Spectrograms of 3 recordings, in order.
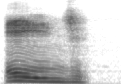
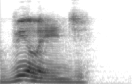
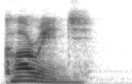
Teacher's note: Y el sonido final es un sonido que no tenemos en español tampoco, que ocurre aquí en la G. La G se pronuncia con este sonido, que es como una D y un 3. Es como una E al revés, ¿cierto?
